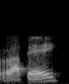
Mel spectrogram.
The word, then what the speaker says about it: rapé: The other types of plants that we use in a ceremony, one is called rapé or japalita. It's spelled R-A-P-E, like rape, but an accent on it, so don't get it confused with the way it's spelled.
